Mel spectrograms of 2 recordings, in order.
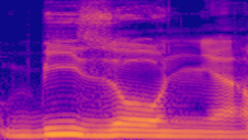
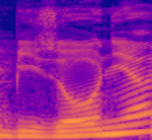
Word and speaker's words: bisogna: sud saprete già che al nord noi diciamo bisogna ovvero la s tra due vocali è una mentre al sud è una bisogna anche se qualcuno non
